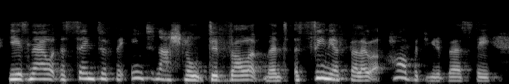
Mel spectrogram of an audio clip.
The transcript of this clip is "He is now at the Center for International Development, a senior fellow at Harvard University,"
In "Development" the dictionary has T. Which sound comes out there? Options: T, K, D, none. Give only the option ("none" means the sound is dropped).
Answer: T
